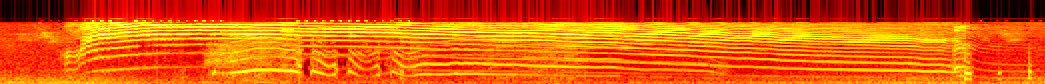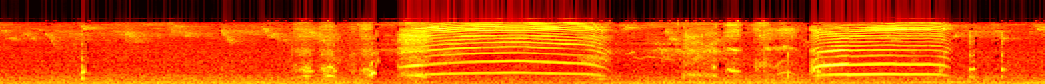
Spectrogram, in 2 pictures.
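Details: American bullfrog screaming: loud, drawn-out wailing cries with many stacked harmonics, the first sliding slowly downward for about six seconds, then shorter arched screams after a pause, with faint background noise.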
